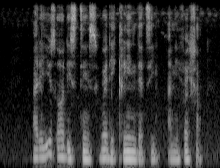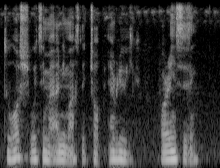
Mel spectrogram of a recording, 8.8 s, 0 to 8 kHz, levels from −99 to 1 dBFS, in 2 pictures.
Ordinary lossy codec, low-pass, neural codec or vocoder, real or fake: Opus, 64 kbps; 7.2 kHz; none; real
